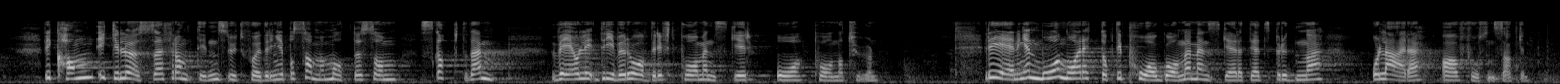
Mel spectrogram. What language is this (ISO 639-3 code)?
nor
